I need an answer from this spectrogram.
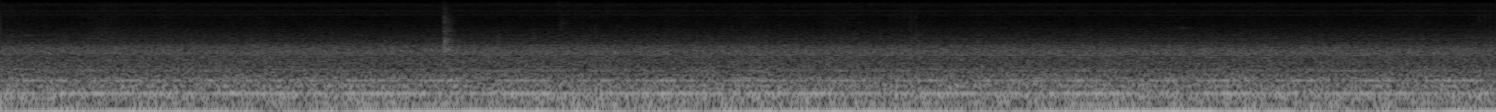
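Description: Low steady rumble and hum of a departing passenger train, its coaches rolling slowly past at low speed, with one faint click about three seconds in.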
